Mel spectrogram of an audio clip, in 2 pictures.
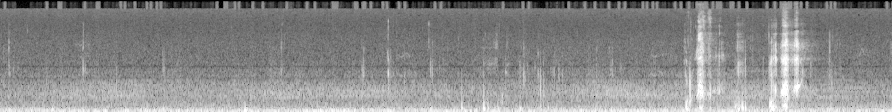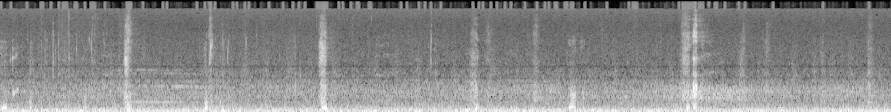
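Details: Young female badger filmed on a yard IP camera in Somerset, England: soft lapping clicks while drinking, then two sharp coughing splutters close together and a smaller one later, a cough and splutter after a long drink.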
